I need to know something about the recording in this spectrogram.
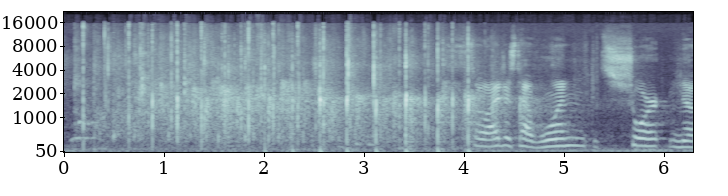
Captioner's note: applause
